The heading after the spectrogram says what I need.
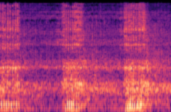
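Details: Ceria carburetor, snap-throttle test: three quick throttle snaps from idle rise cleanly and fall back without bog; normal snap response.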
